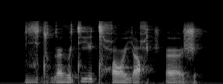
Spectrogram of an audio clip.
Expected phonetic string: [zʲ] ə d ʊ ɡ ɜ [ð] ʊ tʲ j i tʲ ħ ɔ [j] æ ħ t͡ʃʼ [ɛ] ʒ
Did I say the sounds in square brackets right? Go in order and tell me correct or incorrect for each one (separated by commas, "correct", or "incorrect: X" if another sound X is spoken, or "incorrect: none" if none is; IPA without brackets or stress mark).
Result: correct, correct, correct, incorrect: ɜ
